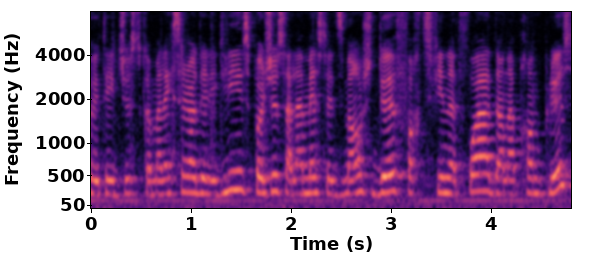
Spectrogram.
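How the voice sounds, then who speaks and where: Words come out at a very fast pace, the intonation staying fairly even. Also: woman. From eastern Ontario, Canada. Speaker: university student. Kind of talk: casual interview.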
